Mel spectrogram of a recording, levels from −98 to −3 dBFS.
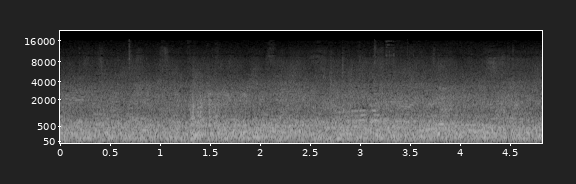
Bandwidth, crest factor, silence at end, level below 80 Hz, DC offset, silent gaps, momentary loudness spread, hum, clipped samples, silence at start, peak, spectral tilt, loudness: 16.5 kHz; 14 dB; 0 s; -56 dBFS; under 0.1%; none; 2 LU; none; under 0.1%; 0 s; -24 dBFS; -6.5 dB/octave; -38 LUFS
